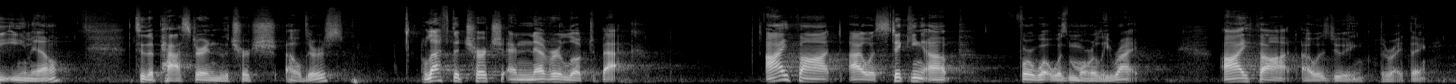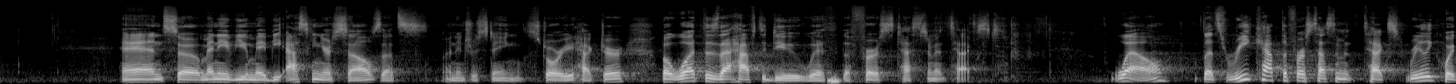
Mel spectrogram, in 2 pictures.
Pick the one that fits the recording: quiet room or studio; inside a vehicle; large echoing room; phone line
large echoing room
